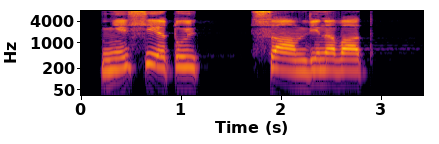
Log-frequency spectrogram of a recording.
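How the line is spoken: Stern shout. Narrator (Russian): строго прикрикнуло на него что-то

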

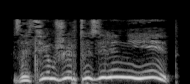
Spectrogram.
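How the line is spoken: Gleeful hiss, strangler. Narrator (Russian): радостно прошипел удушитель

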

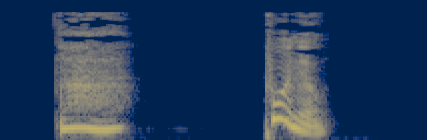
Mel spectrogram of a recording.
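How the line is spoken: Exhaled. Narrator (Russian): выдохнул Икинг

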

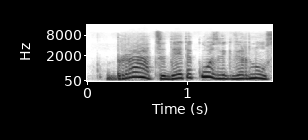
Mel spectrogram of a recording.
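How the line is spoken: Exclaiming. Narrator (Russian): воскликнул Незнайка

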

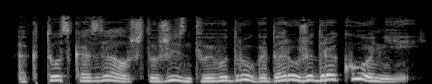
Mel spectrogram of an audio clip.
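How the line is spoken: Creaky voice. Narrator (Russian): проскрипел Одноглаз

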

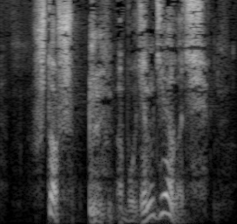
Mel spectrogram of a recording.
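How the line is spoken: Plain. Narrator (Russian): сказал я

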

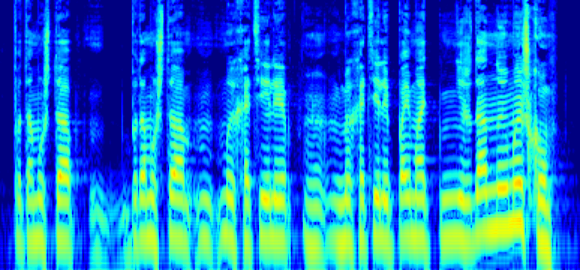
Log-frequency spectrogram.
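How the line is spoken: Sad stammering child. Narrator (Russian): Малышу было очень жаль мышеловки, и он сказал, запинаясь

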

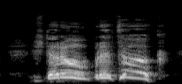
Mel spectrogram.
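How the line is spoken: Hoarse wolf. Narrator (Russian): хрипит волк

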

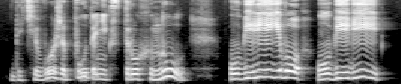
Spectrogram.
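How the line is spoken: Shriek. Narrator (Russian): завизжал он

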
